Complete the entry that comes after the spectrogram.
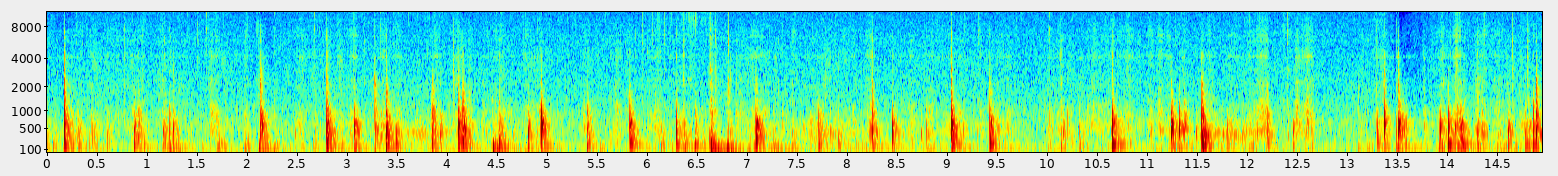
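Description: A small, loose brass-colored metal door knob on a white panel door is held with the fingertips and jiggled in place. It makes a quiet, irregular series of short, dull clicks and rattles, mostly low and mid in tone, with almost no ring after each tap.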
